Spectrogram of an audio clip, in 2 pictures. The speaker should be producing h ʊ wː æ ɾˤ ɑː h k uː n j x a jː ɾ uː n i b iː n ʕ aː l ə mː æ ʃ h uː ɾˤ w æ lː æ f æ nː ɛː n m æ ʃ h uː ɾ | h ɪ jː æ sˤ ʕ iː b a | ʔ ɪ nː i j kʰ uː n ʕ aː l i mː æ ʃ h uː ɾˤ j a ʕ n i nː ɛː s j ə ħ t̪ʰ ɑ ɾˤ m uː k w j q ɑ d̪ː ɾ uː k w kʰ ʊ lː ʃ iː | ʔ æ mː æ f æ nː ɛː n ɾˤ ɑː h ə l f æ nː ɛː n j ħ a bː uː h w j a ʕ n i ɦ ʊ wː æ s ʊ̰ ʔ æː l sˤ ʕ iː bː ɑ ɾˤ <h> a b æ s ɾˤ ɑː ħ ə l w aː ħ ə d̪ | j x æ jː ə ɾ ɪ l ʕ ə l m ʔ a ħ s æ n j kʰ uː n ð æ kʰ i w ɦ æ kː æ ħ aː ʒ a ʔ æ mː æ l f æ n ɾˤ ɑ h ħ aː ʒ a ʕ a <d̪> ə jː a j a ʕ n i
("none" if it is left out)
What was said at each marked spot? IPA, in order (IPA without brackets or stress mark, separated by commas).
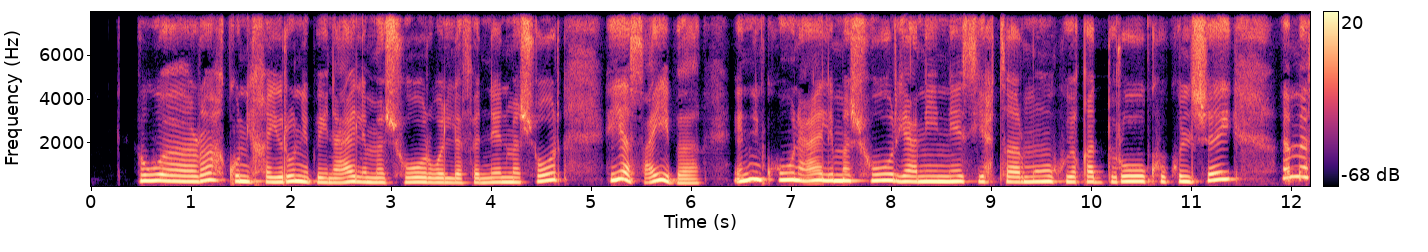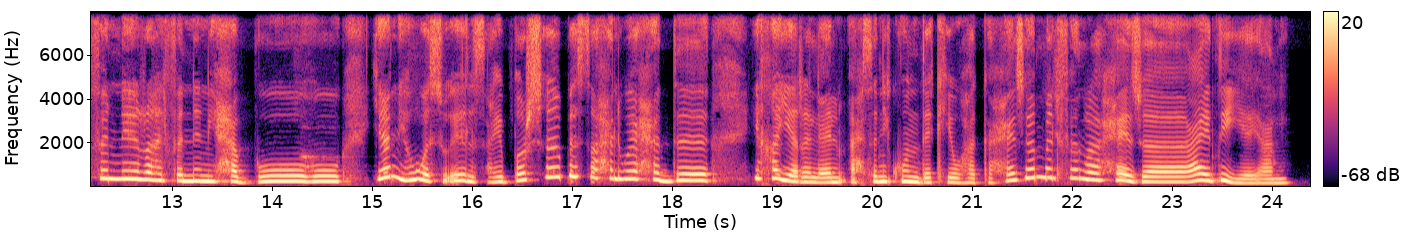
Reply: ʃ, d̪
